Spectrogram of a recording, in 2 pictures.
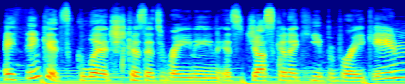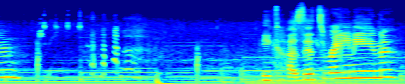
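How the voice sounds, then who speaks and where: A woman's voice: medium pitch, animated, takes it slowly, pauses often, soft background music. A woman streaming a life simulation game with casual, rambling commentary, chatting to viewers and to the game's characters.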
